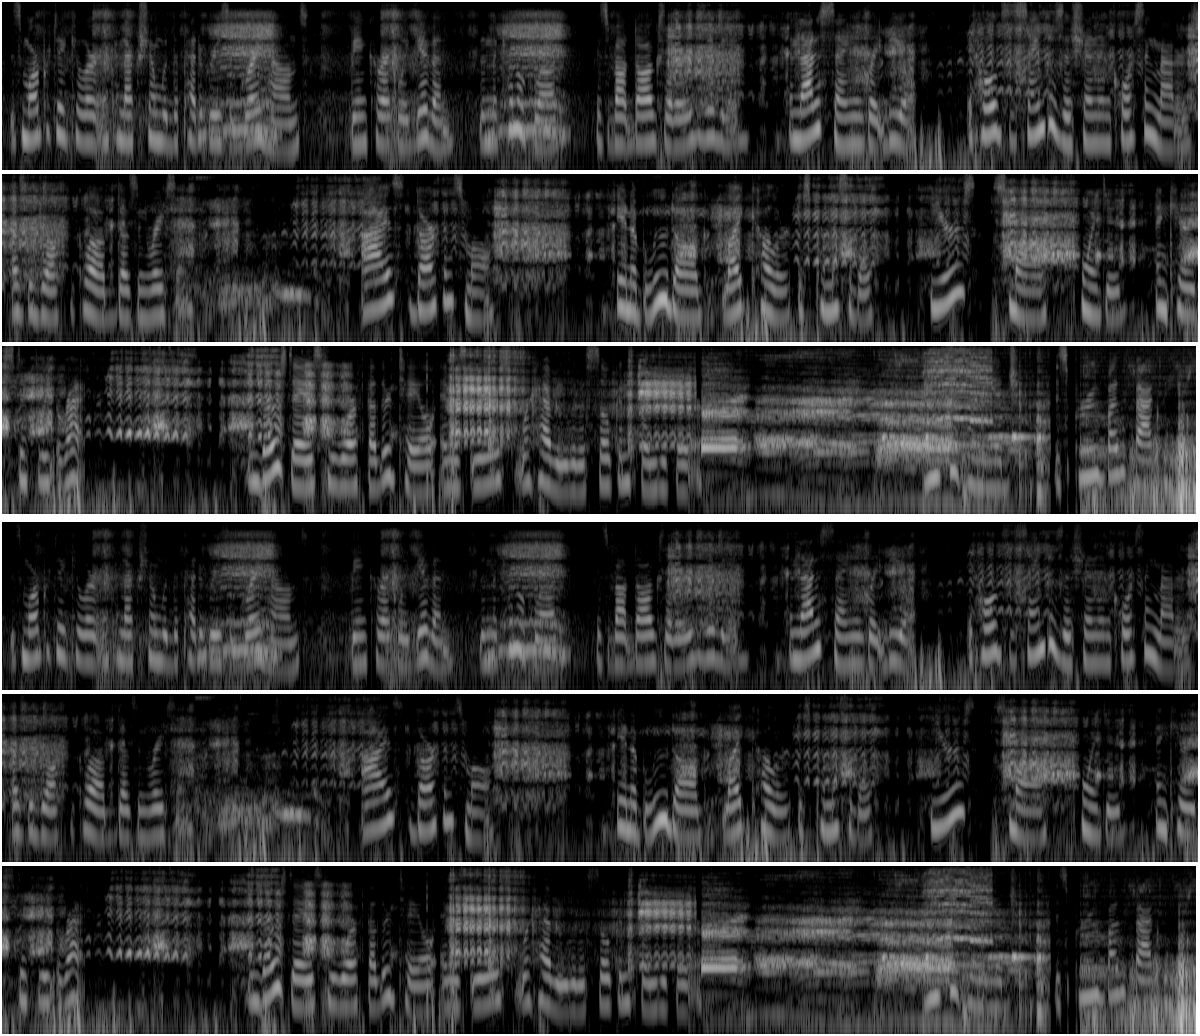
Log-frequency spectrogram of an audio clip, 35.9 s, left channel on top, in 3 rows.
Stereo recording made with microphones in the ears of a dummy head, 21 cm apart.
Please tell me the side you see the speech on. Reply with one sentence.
In this clip you hear the speech on the left.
